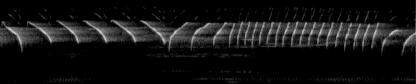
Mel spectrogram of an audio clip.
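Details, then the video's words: Canary song offered as training for canaries: a row of evenly spaced downslurred whistles, roughly three per second, then a dense high trill of rapid notes continuing to the end. "O som do canário cantando é muito gostoso! melhor treinamento para canario"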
